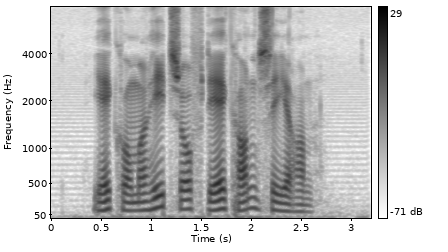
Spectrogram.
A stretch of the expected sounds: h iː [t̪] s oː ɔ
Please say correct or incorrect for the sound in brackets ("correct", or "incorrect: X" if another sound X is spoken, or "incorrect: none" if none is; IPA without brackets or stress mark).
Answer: correct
